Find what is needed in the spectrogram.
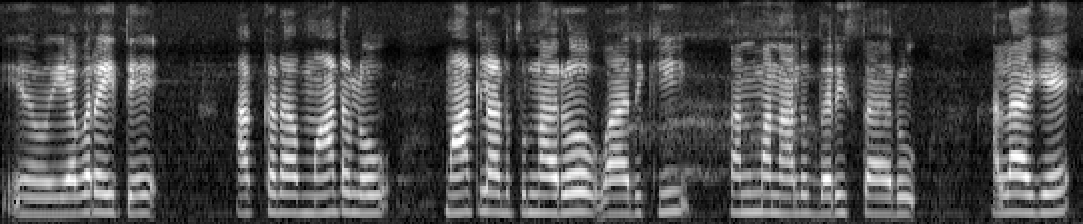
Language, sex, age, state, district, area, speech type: Telugu, female, 30-45, Andhra Pradesh, Sri Balaji, rural, spontaneous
